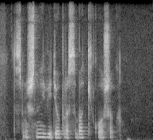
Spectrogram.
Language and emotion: Russian, neutral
